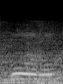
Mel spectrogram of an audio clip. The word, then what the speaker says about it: Gureum: Paano sa pa-pronounce ba? Gur ma'am. Gur maam. Gurum.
